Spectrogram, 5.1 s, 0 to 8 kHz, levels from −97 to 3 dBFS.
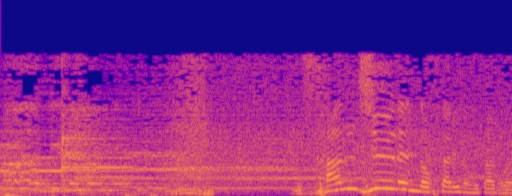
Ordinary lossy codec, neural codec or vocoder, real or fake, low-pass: MP3, 24 kbps; codec, 16 kHz, 8 kbps, FunCodec, trained on Chinese and English, 25 frames a second; fake; 7.2 kHz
